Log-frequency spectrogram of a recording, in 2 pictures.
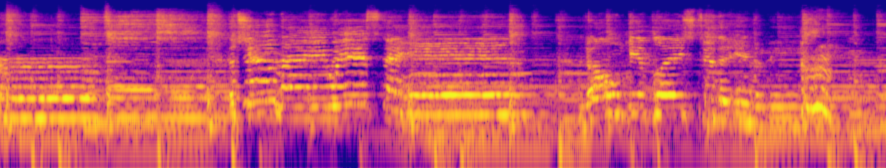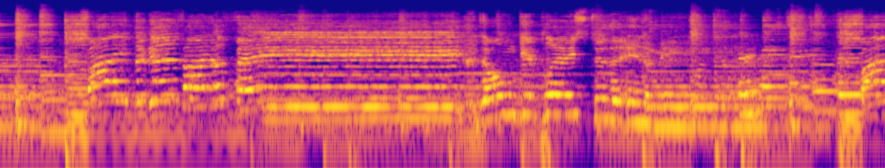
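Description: A woman singing a country gospel song through a microphone and PA, with guitar accompaniment; long held notes that waver in pitch.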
